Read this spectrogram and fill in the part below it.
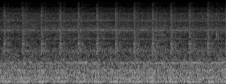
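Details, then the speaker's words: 1984 Ford F150 4x4 after cylinder head change, valves possibly needing readjustment once freed up: steady smooth idle with a light, quick, evenly spaced ticking that follows engine speed; valve train tick, probably lash. "Idling pretty smooth though, if you ignore that ticking noise."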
